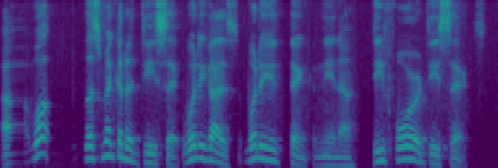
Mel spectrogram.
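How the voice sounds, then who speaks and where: A man's voice: medium pitch, very animated, fairly quick, a little mellow, faint music behind. A man working as game master, narrating a tabletop role-playing game in an improvised, conversational way.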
